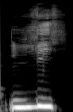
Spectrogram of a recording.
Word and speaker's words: lits: Atenção, essa palavra lit, que é cama em francês. Camas, no plural, seria lit, com um S a mais que a gente não pronuncia.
